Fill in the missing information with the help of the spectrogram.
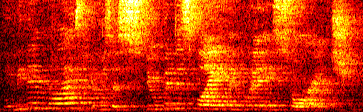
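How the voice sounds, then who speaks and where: A wisecracking, cocky vampire acted by a woman in a staged reading. The voice is high and self-amused, heard far from the mic in a hugely reverberant hall with clear noise. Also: normal speed, fairly bright tone. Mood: bored, flippant. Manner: joking, slangy, self-amused. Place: theater stage, recorded from a distance.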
